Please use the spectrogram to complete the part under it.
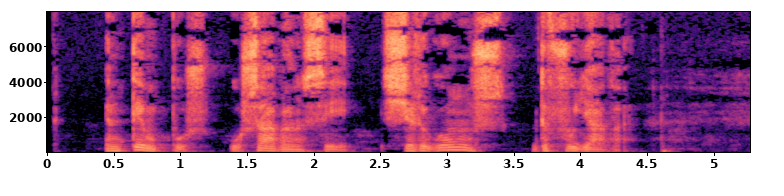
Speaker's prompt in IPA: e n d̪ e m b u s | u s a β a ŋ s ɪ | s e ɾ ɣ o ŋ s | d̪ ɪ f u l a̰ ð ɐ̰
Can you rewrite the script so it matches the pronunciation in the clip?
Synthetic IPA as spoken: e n t̪ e m p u s | u s a β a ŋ s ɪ | ʃ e ɾ ɣ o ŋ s | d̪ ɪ f u ʎ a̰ ð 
